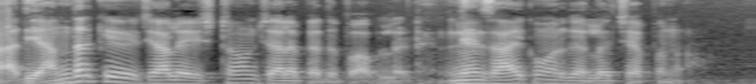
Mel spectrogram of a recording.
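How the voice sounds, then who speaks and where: A man, a dubbing artist, giving emphatic, lecturing interview answers with sudden loud rises. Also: on the low side, sing-song, fast talker.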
